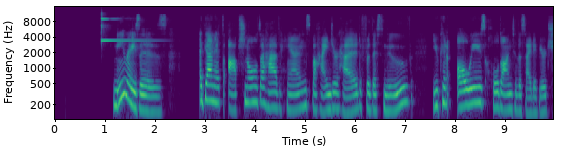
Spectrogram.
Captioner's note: chime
